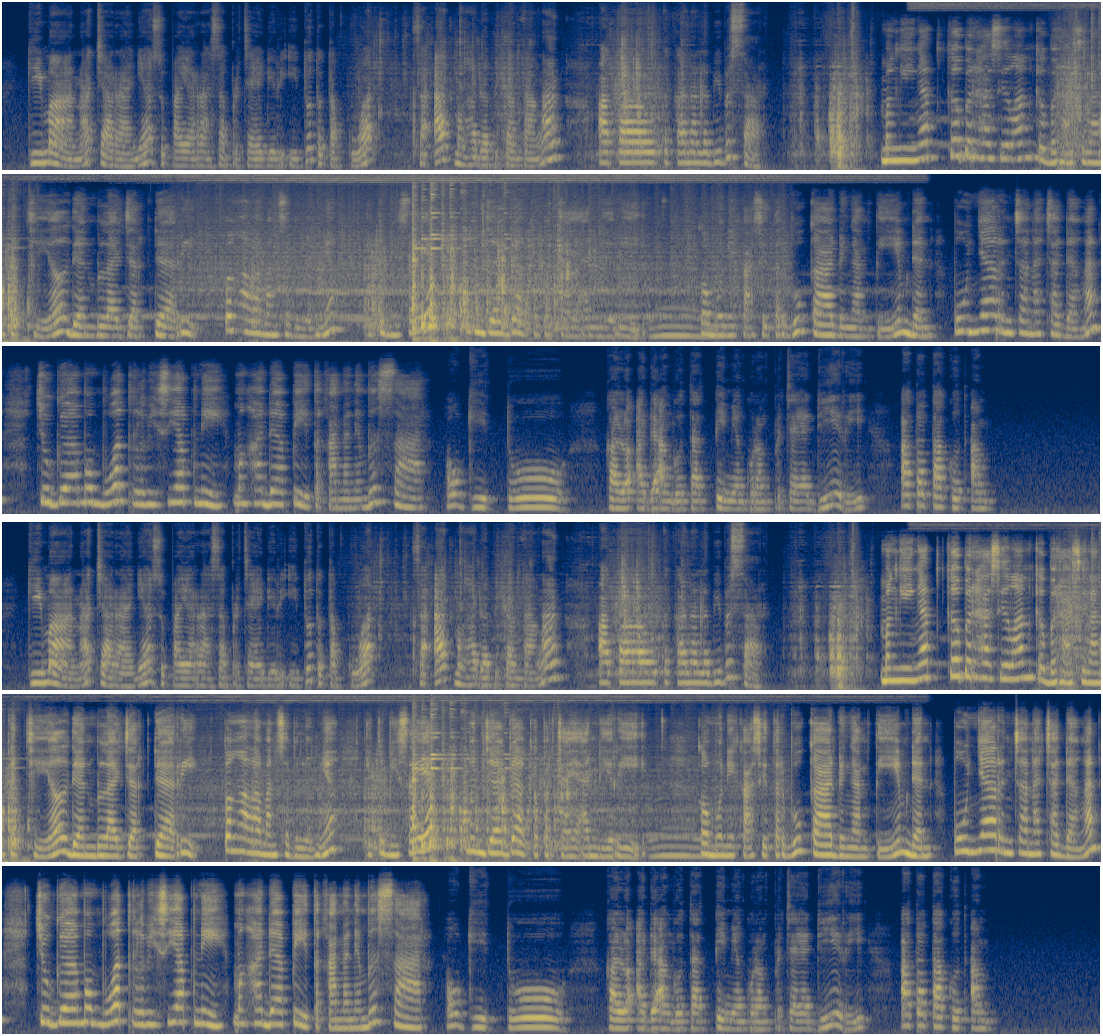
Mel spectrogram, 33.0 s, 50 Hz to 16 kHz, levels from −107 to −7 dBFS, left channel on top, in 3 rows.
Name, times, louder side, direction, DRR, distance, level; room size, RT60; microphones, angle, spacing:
voice 1, 0.3-3.7 4.1-7.6 17.4-18.2 26.4-27.6 28.0-30.6 31.0-31.8, right 2 dB, 5° right, 0.8 m, -38 dB
sound 1, 3.5-5.3 5.8-7.0 7.3-7.4 7.9-8.7 9.0-9.1 10.3-11.4 13.3-17.4, right 1 dB, 20° left, 1.2 m, -37 dB
voice 2, 8.8-13.0 13.2-15.4 15.6-17.4 17.7-26.2, right 6 dB, 85° right, 0.5 m, -33 dB
sound 2, 9.1-20.3, left 4 dB, 80° left, 1.3 m, -50 dB
sound 3, 12.6-18.9, left 2 dB, 50° left, 1.4 m, -51 dB
3.6 x 2.5 x 4.3 m
head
